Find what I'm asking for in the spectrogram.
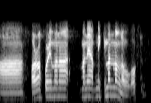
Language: Assamese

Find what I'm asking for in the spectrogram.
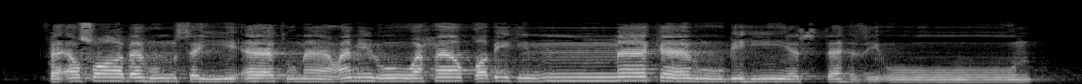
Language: Arabic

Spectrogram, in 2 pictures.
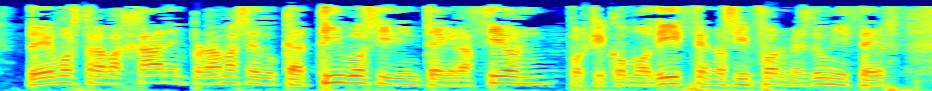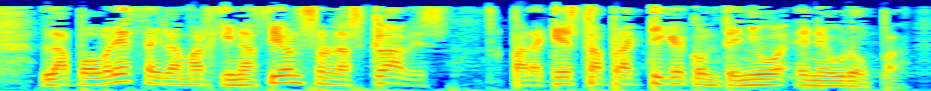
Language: Spanish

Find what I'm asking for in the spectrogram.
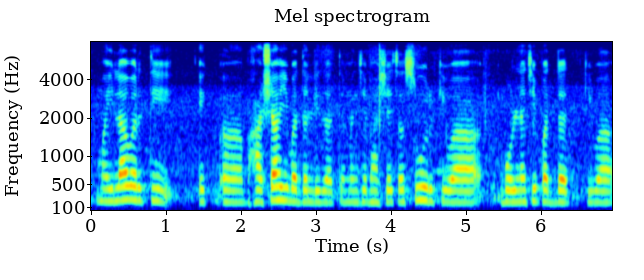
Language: Marathi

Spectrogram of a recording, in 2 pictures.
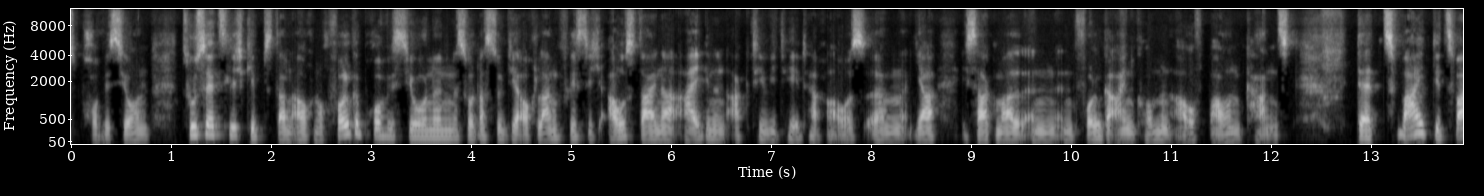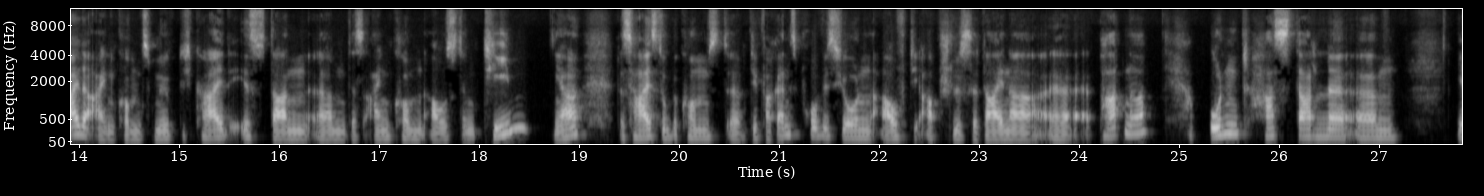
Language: German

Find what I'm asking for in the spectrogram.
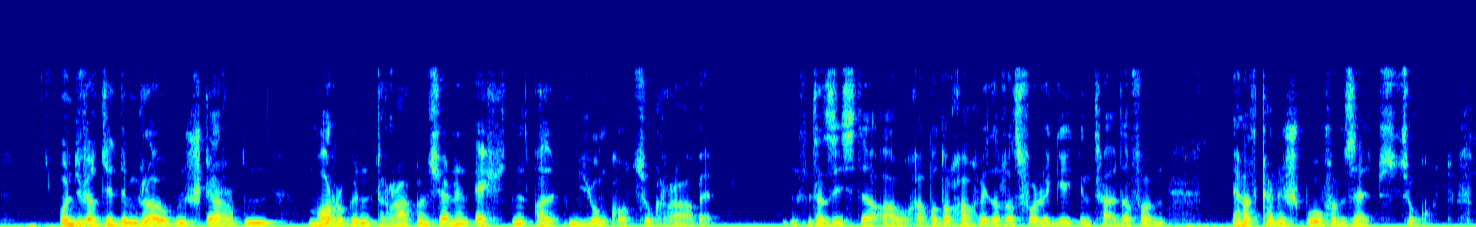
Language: German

